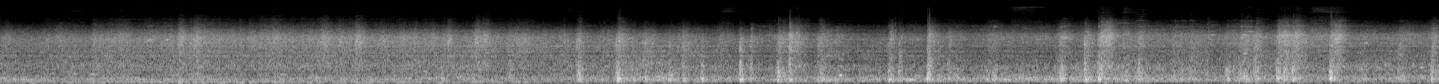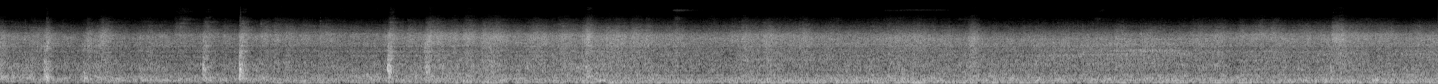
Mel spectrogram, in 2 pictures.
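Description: Passenger train running at speed, heard through an open coach window: a steady rush and rumble with the wheels clacking over rail joints, the clacks sharpest and most frequent through the middle stretch.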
